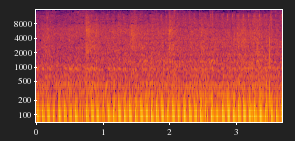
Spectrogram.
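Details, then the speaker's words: Honda Beat FI scooter after a CVT repair for a rough, humming noise around 60 km/h, test run after reassembly: an even, regular putter of about 2.5 beats a second with no rough grinding from the drive. Sounds healthy; no road test because of rain. "install dari segi suara seperti ini suara langsung suara masih enak belum berasa busik"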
